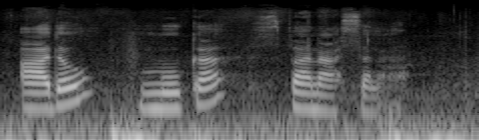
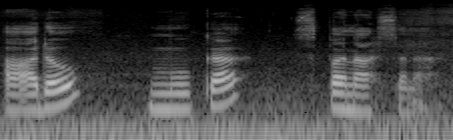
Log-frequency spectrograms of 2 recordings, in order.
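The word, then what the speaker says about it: Adho Mukha Svanasana: This one's one that people have some trouble with. Adho, downward. Mukha, facing. Downward facing or face. Svanasana. So that one is tricky for people. Svanasana. Adho, Mukha, Svanasana.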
